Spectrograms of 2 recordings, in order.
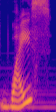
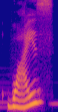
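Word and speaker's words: Ys: It's Weiss. Wise. We wise.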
